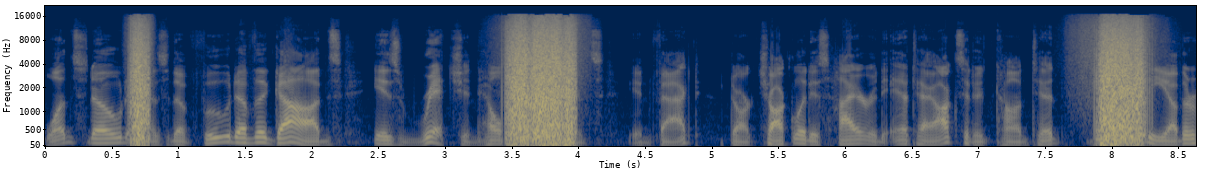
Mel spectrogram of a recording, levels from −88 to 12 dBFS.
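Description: Short swishes of static are heard in the speech at 0.57–0.84 s, 3.24–4.18 s and 7.56–8.53 s: wireless microphone noise hits, where the FM radio link faded and receiver noise broke through.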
